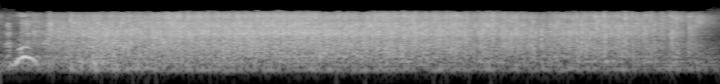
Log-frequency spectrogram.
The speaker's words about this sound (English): Man, when I get applause like that, I know the audience is from Brooklyn.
